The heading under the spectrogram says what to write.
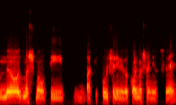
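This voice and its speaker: The man's pace is moderate. He talks in a medium register. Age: 30s. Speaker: cancer patient. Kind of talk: interview. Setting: call from abroad.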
